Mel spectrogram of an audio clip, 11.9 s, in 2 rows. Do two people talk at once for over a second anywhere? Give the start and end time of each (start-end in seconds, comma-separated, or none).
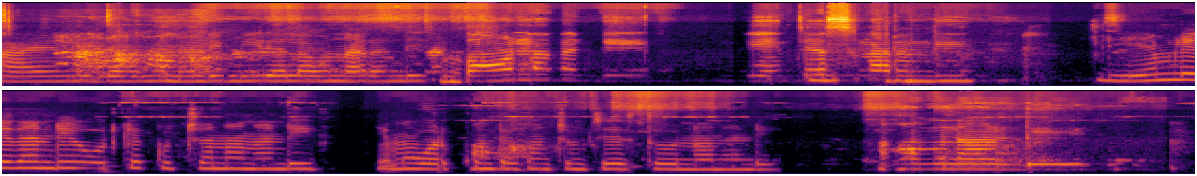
none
